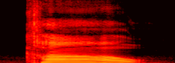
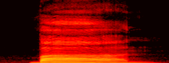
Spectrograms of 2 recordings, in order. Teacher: Le secret c'est vraiment l'amplitude. Il faut que ça commence vraiment haut, plus haut que ta voix normale et que ça finisse vraiment bas. N'ai pas peur d'exagérer le mouvement. · Le ton descendant est un des tons les plus dynamiques. La voix doit commencer haut et descendre de façon nette et rapide.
